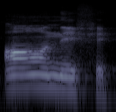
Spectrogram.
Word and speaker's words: en effet: Alors, au niveau de la prononciation, là, attention, on ne prononce plus du tout le T final. Hein. C'est le en, la nasale, et il y a la liaison, d'accord? Donc, ça fait en effet.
